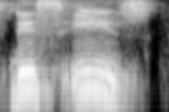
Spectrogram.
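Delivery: "dis-ease" slowly split into dis and ease; slow split word. Shown as a demonstration. Teacher explaining disease to the audience, slow and split. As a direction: stretch "dis-ease" apart, dis, then ease. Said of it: "it became dis-ease".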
